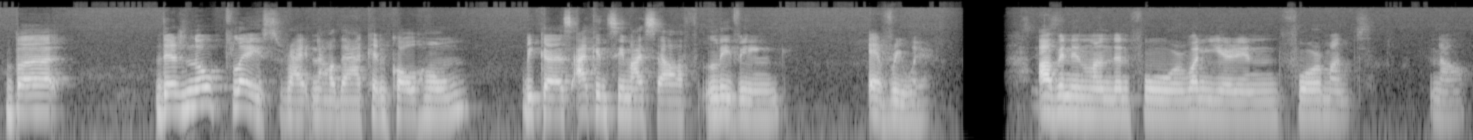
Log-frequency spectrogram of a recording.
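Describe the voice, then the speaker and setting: A young woman from Portugal, a nurse, talking earnestly in a documentary interview, pausing often to find her words. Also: fairly low pitch, steady tone, dull audio. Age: young adult. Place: London.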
